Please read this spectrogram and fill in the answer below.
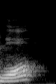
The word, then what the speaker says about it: Wohl: Is that how you say your last name, Wohl? – Yeah.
